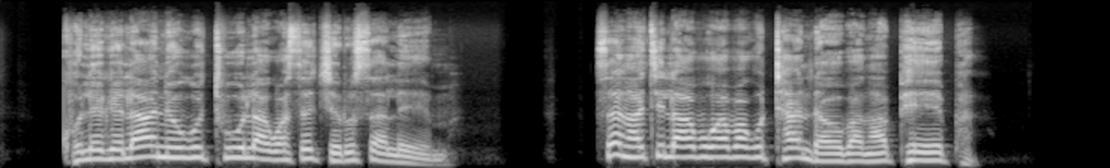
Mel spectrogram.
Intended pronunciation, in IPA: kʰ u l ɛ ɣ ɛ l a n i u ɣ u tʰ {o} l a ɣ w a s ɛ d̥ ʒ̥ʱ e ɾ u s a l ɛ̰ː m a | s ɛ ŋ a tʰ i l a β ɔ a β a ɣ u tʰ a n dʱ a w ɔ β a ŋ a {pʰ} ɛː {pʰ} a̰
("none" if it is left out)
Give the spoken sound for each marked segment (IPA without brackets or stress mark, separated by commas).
u, pʰ, pʰ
